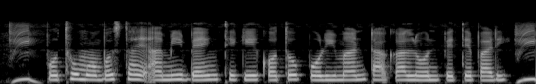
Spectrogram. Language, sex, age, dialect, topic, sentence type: Bengali, female, 18-24, Rajbangshi, banking, question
